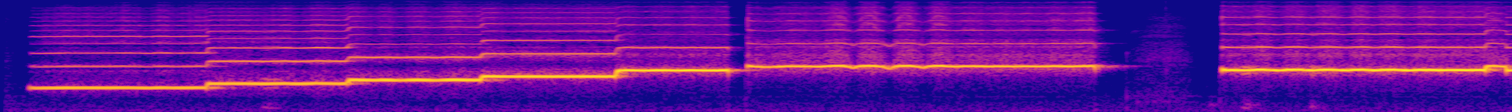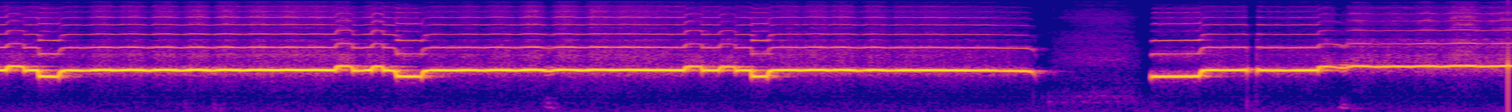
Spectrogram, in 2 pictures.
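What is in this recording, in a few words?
natural, flute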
